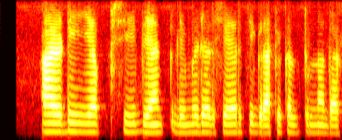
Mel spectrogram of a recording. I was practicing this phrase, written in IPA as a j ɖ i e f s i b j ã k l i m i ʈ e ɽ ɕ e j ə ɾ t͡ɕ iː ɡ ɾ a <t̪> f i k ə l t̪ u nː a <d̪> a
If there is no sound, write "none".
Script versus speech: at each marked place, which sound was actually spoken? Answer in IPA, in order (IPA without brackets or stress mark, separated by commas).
none, d̪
